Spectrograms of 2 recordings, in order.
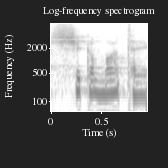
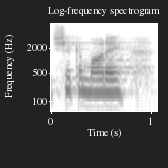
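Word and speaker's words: shikimate: Glyphosate's approved for human consumption because the main pathway that glyphosate interrupts is called the uh shikam mate is how I pronounce it. Sh h i k a t. Shikamate pathway.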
